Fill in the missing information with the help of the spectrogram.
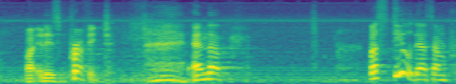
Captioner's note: pause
